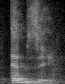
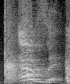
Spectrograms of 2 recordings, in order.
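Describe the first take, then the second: First: Said in the usual way. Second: High, squeaky crack on the name. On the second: Real, not acted. Host calling out the guest's name, voice cracking high. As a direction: overshoot the announcement so the voice cracks upward. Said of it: "My voice is still growing".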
